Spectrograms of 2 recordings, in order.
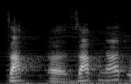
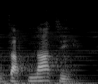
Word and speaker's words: Zaphnath: And it's very different than what we typically say in our English, but Zaphnath or Zaphnati is kind of how you would say it in the Hebrew.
